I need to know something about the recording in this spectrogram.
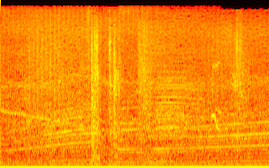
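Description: A motorcycle engine revs higher.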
